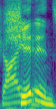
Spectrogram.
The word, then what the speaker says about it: Shiden: We had Soto on, and he pronounced it Shiden. I know. How am I not supposed to pronounce it like the founder? You're pronouncing it correctly. I'm just saying. Shiden sounds like shit in.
